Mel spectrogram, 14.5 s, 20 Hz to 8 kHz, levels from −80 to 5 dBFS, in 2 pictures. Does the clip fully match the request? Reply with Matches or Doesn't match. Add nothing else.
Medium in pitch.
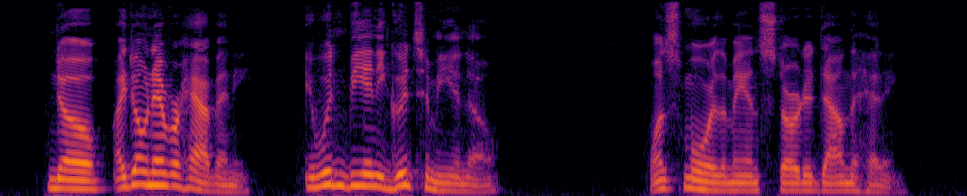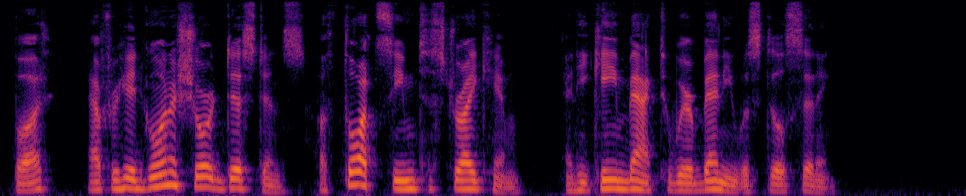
Doesn't match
